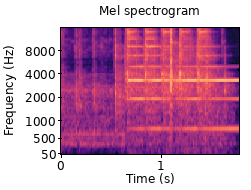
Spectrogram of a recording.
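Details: Pinball machine with the spinner turning: a quick run of sharp clicks from back-box relays clicking back and forth, with ringing tones over it, then it settles as scoring finishes; normal relay operation.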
